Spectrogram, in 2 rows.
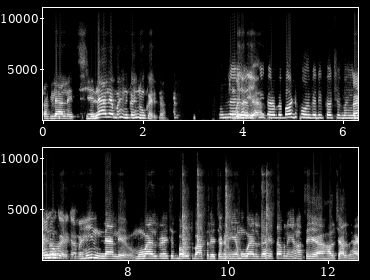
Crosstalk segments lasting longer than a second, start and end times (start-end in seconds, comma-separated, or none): none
